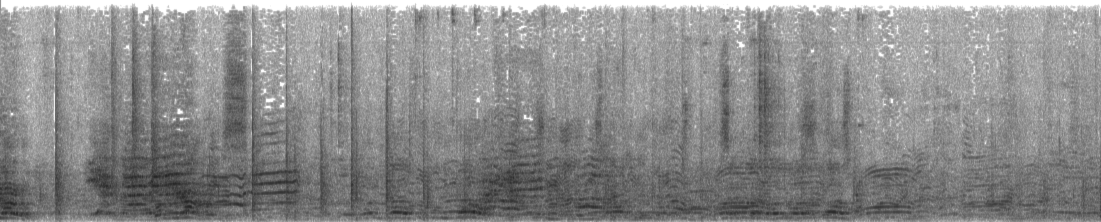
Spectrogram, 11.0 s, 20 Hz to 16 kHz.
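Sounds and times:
people shouting and calling: 0:00.0 - 0:11.0.

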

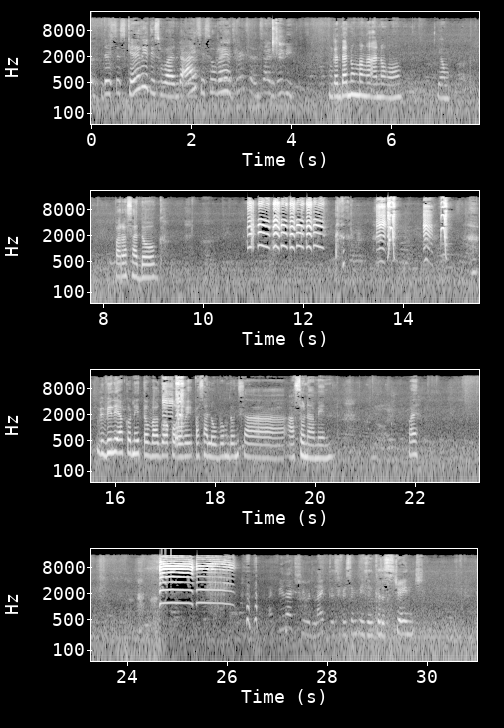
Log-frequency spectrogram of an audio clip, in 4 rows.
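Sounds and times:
squeaky dog toy squeaking: 0:10.9 - 0:12.6, 0:13.4 - 0:15.0, 0:16.9 - 0:17.5, 0:24.6 - 0:26.2.

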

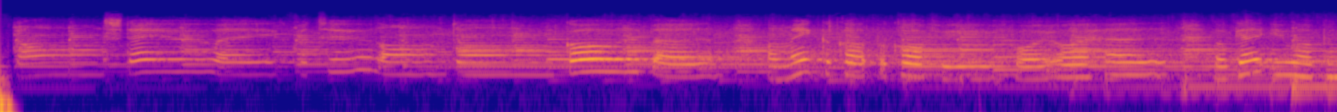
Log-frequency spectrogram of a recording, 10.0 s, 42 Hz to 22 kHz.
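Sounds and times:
woman singing softly: 0:00.1 - 0:10.0.

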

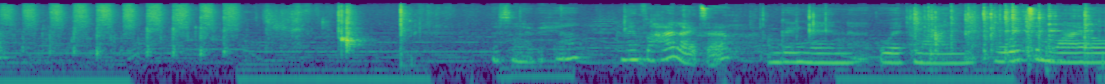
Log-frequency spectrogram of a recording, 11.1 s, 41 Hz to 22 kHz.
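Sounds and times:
spray bottle hisses: 0:00.0 - 0:03.6
soft background music: 0:00.0 - 0:11.0.

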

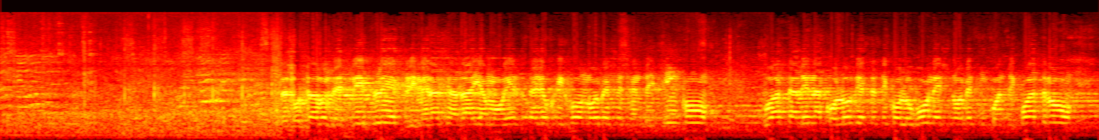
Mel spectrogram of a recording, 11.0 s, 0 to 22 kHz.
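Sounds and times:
crowd noise hum: 0:00.0 - 0:10.9
man speaking over public address: 0:02.7 - 0:10.9.

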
